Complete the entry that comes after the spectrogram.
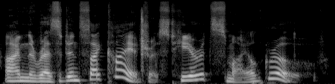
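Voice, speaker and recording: Creepy-nice condescending shrink in a horror audio drama, slow and smug, pitch all over, very dry close sound. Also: male voice, wildly swooping pitch, fairly bright tone, no room sound, heavily acted. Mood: smug cheer. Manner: smug, drawn-out, mock-polite. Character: condescending, falsely cheerful male psychiatrist in horror drama. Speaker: psychiatrist. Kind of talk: theatrical audio drama acting.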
